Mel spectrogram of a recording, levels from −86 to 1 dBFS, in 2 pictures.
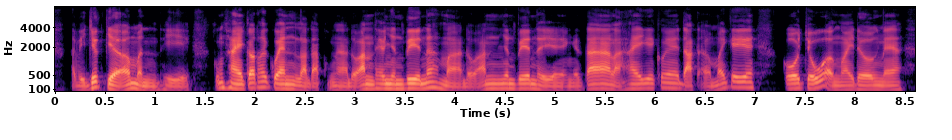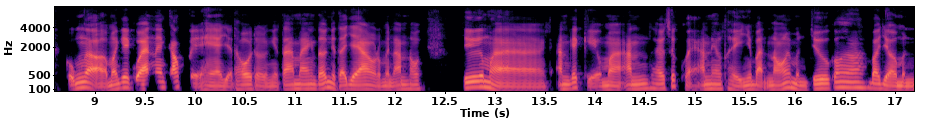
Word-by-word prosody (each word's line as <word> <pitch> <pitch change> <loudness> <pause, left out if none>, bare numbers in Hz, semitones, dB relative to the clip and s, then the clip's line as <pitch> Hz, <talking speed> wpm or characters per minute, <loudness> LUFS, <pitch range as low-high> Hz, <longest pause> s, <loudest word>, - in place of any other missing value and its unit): Tại - - -10
vì 90 - -2
trước 150 +10 +3
giờ - - +8
á - - +6
mình 90 -10 0
thì 85 -4 -4 0.2
cũng - - -3
hay 120 -4 +6
có 135 +4 +5
thói 150 +2 0
quen 115 -6 +4
là 90 - +2
đặt, - - -2 0.2
ờ, 85 -1 -2
đồ 85 0 -3
ăn 110 +4 +4
theo 120 +1 0
nhân 115 -1 +2
viên 125 0 +6
á, 145 +2 +2
mà 85 -6 -1
đồ 80 0 -5
ăn 120 +8 -1
nhân 120 -1 0
viên 120 0 +3
thì 90 -4 -1
người 85 0 -7
ta 115 +4 +5
là 85 - 0
hay, 115 +6 0
có 140 - -6
nghĩa, 130 -2 0
đặt 120 - +2
ở 85 - -8
mấy 110 +8 -3
cái 145 -1 +3 0.3
cô 120 +1 +3
chú 120 -1 +2
ở - - +3
ngoài 95 +1 -1
đường 100 -1 +1
nè, 95 0 0 0.2
cũng - - -3
ở - - +2
mấy 105 +4 -2
cái 145 +2 +1
quán 115 +2 +4 0.2
cóc 145 +2 +1
vỉa - - -6
hè 90 -2 -2
vậy 90 - -7
thôi, 110 +2 -2
rồi 90 -1 -6
người 85 0 -8
ta 105 +1 -1
mang 110 0 -3
tới 115 - -1
người 140 -5 -4
ta 100 - -2
giao 105 0 +1
rồi 90 - -7
mình 90 0 -7
ăn 105 +3 -4
thôi. 110 0 -5 0.4
Chứ 150 +3 +1
mà 150 -8 0 0.6
ăn 110 0 -4
cái 140 - -2
kiểu 85 - -7
mà 95 0 -2
ăn 110 +4 -3
theo 120 -1 -5
sức 170 +6 -8
khỏe - - -7
ăn 105 +3 -5
healthy 110 -5 -6
như 105 - -4
bạn 100 - -4
nói 100 +8 -2
mình 95 -8 -5
chưa 120 +1 -1
có 145 0 -3
bao 120 -1 -1
giờ 105 -6 -1
mình 90 -1 -4
110 Hz, 300 wpm, -24 LUFS, 95-120 Hz, 0.6 s, giờ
